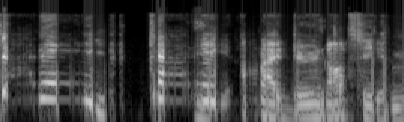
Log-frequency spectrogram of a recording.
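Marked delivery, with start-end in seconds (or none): 0.0-1.6 very high, loud, mock shrill child's shout. Recounting running toward the finish line as his son shouts: retelling a child's shout. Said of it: "he's shouting at me".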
